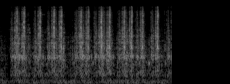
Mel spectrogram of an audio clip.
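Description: A rapid, irregular run of sharp clicks, several a second, that cuts off abruptly a little past halfway through, leaving dead silence.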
